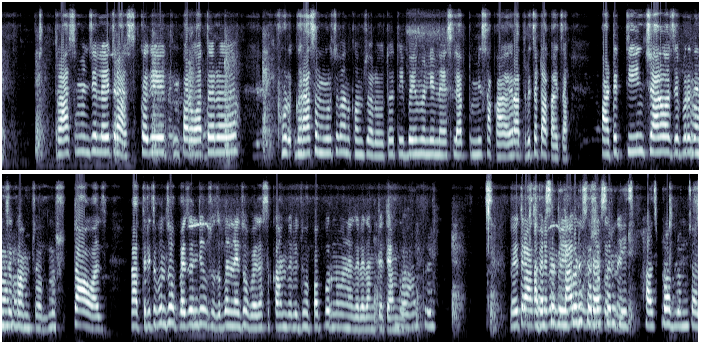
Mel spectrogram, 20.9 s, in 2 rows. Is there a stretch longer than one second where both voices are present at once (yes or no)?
yes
